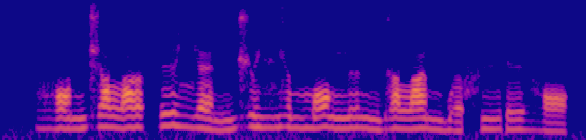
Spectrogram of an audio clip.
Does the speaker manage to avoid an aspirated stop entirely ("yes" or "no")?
yes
